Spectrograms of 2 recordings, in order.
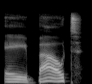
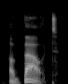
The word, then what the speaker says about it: about: Take the word about. We don't say about, do we? No, we put the stress on the second part about. And because that first a is unstressed and weak, it turns into that lazy schwa sound about.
